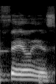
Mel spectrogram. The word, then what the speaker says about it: Thalians: But Thalians, is that how you pronounce it? Yes, the Thalians.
